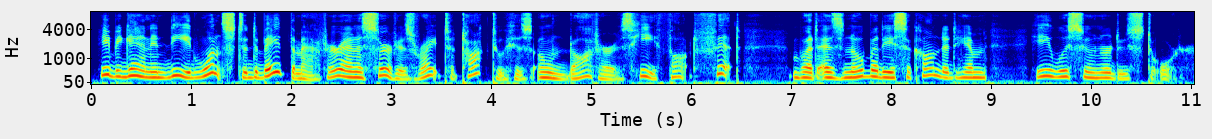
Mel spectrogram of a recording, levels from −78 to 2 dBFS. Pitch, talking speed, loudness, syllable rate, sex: 190 Hz, 180 wpm, -18 LUFS, 4.7 syllables/s, female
